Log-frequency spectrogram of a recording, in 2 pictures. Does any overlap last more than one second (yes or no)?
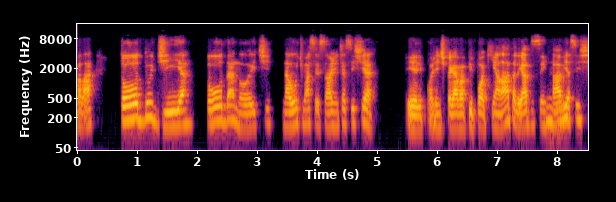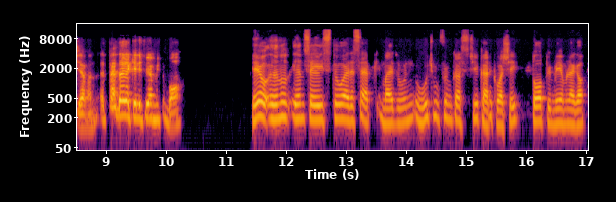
no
